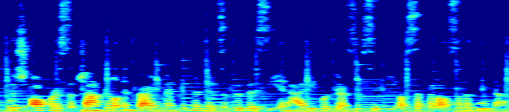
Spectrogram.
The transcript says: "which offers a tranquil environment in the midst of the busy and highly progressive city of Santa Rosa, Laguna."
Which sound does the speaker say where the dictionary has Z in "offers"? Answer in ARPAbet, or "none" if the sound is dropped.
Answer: Z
